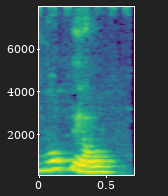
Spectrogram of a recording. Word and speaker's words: Nobel: Então, se vocês observarem na gramática culta, na norma culta, como deve ser a pronúncia? A pronúncia considerada correta é rubrica, gratuito e Nobel.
